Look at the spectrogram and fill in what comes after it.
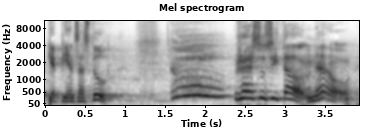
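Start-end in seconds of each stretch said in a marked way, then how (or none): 1.6-3.3 sudden high "¡Oh!" then an eager guess; hammed-up gasp of discovery; mock surprise. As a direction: play the naive listener gasping in surprise. Pretend excited guess at resurrection.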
